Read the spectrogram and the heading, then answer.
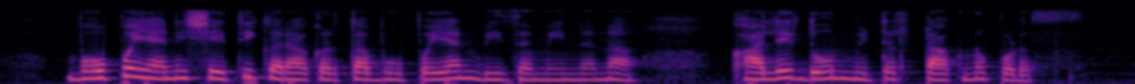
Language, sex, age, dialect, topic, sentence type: Marathi, female, 31-35, Northern Konkan, agriculture, statement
